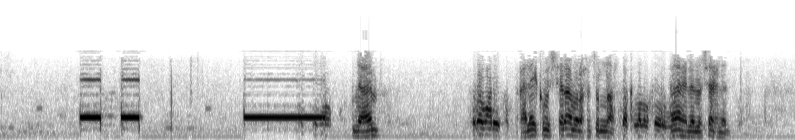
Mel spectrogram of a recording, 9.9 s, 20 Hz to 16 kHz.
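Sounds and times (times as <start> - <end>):
faint noise: 0.0 - 9.9
short electronic telephone tones: 3.1 - 4.2
speech: 4.4 - 4.9, 5.9 - 9.4.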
